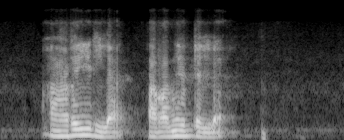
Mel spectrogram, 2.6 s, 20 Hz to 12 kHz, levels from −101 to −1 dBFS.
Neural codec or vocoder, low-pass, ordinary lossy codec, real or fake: codec, 16 kHz, 8 kbps, FreqCodec, smaller model; 7.2 kHz; Opus, 24 kbps; fake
